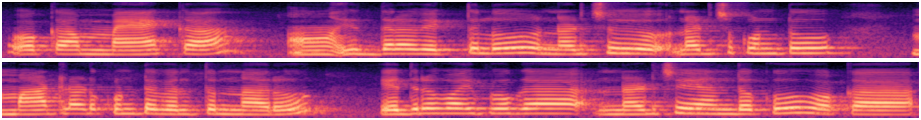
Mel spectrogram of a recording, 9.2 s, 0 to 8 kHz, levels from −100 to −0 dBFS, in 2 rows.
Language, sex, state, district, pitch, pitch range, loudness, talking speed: Telugu, female, Andhra Pradesh, Manyam, 235 Hz, 225-260 Hz, -13 LUFS, 90 wpm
